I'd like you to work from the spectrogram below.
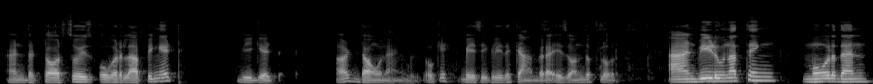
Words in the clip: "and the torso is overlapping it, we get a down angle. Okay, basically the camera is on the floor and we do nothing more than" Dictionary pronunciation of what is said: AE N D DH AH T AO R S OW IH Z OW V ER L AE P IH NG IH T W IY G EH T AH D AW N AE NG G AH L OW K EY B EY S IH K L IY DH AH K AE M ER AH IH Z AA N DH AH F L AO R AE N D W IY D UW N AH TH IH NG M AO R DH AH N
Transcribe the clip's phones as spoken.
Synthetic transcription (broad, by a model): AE N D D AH T AO R S OW IH Z OW V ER L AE P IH NG IH T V IY G EH T AH D AW N AE NG G AH L OW K EY B EY S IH K L IY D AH K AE M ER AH IH Z AA N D AH F L AO R AE N D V IY D UW N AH T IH NG M AO R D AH N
